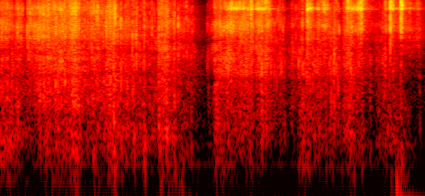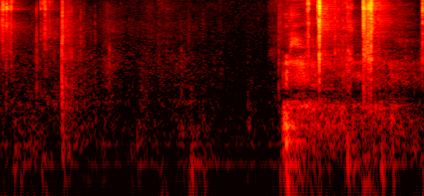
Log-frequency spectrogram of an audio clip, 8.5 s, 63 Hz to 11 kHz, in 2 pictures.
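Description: Sealed plastic bag of 50p coins crinkling as it is handled and torn open, with sharp clicks of the coins shifting inside. It goes quiet for about two seconds past the middle, then coins click together again near the end.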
